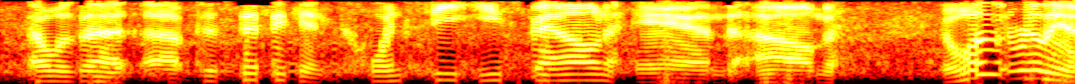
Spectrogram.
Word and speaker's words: Quince: I think it's pronounced Quincy, Q-U-I-N-C-E.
